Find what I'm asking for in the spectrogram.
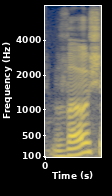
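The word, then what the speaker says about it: Vosh (בוש): Vosh is how you say ashamed or bashful in Hebrew.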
